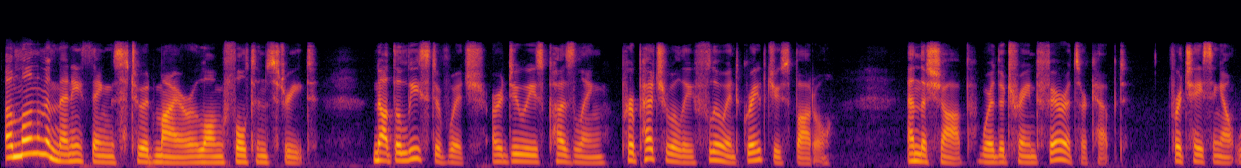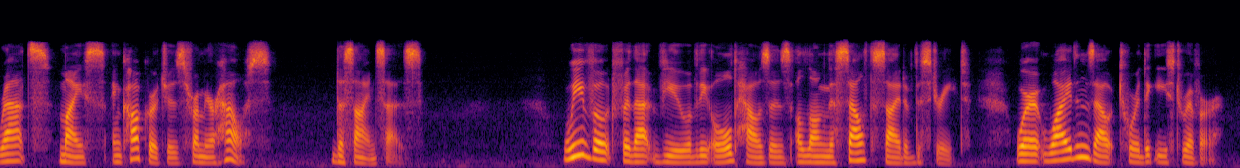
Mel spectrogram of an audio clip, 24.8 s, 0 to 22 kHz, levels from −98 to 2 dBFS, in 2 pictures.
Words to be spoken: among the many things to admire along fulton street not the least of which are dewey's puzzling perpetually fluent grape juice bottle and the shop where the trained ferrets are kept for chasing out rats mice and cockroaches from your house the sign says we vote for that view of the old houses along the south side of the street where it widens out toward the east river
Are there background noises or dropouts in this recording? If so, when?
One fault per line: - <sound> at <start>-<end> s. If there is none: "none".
none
